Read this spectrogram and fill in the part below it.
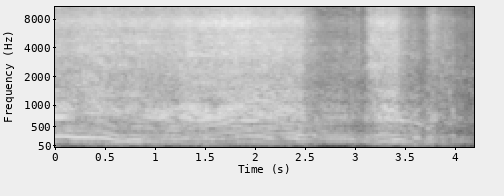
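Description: A buggy crashes onto its side with a heavy thud.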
